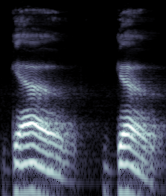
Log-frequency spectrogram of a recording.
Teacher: The last example is pronounced as go, go in American, but as go, go in British. Now in Australia we are going to insert an O sound in the middle of the diphthong there.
